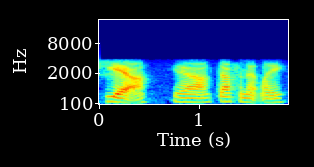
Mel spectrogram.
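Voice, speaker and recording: A woman's voice: low-pitched, normal speed, no echo. A woman making casual, agreeable conversation on a radio talk show in an informal way. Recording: narrow phone-like radio sound.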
